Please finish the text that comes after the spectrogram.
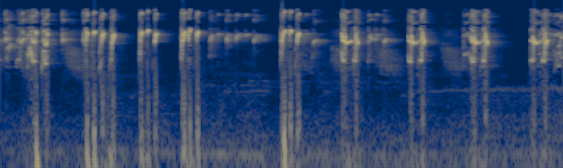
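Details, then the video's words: Lovebird giving a lively, loud song of shrill, scratchy chirps in quick clusters, with brief pauses between bursts and a few rising squeaks. "LOVEBIRD GAYA MEWAH. SEKALI BUNYi LANGSUNG YAUT.."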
